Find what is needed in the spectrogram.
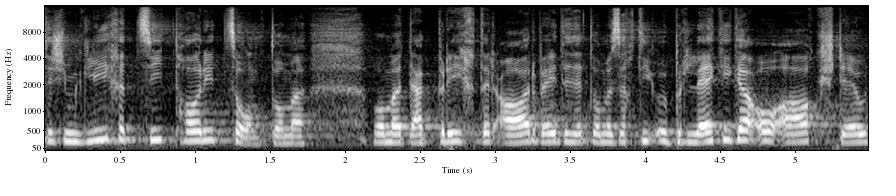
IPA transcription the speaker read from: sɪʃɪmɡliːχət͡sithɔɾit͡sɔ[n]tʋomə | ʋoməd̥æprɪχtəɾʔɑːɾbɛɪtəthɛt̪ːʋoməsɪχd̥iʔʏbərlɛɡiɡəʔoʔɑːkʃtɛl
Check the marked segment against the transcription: correct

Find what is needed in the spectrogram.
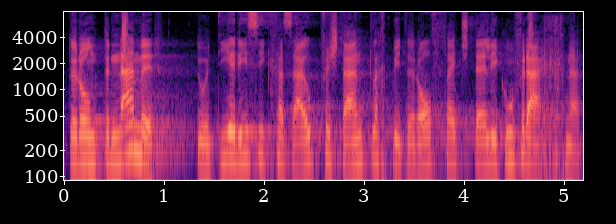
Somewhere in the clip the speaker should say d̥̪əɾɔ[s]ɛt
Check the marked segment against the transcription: incorrect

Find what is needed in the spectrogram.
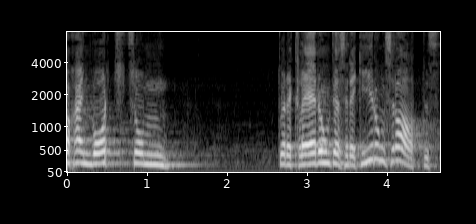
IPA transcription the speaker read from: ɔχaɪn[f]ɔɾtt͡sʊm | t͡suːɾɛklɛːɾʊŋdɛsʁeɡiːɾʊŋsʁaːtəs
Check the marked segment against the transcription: incorrect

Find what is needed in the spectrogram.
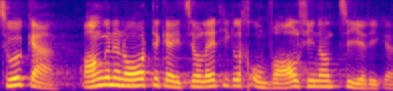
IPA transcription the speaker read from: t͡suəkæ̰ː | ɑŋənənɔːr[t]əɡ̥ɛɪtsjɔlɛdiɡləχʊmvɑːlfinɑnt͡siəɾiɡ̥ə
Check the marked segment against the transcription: correct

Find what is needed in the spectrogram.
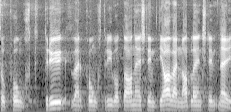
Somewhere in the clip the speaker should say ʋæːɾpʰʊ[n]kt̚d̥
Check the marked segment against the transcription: incorrect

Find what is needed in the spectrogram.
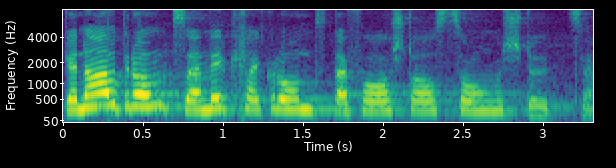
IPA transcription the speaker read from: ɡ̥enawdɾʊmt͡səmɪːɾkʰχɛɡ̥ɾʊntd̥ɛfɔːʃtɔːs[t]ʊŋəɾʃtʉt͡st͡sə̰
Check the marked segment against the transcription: incorrect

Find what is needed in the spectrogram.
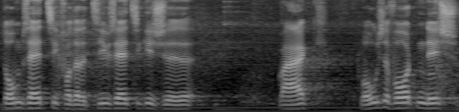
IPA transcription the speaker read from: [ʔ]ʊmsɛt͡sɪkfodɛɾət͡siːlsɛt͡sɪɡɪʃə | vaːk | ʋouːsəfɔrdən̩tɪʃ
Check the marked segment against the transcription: incorrect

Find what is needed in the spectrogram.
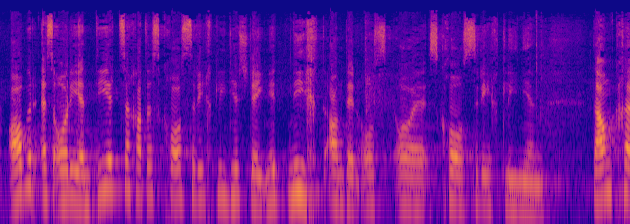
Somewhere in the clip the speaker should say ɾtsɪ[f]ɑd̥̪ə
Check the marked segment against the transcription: incorrect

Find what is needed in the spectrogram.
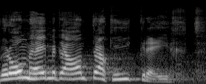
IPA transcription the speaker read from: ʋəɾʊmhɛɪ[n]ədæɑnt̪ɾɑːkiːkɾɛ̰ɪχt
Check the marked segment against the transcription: incorrect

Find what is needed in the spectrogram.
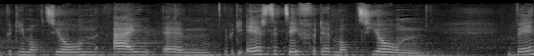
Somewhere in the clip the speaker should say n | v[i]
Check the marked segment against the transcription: incorrect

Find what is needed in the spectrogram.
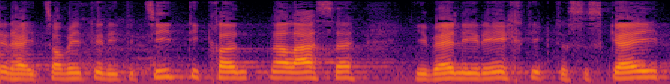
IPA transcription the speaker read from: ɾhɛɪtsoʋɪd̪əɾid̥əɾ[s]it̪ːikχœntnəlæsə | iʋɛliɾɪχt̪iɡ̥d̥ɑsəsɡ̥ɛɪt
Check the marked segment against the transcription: incorrect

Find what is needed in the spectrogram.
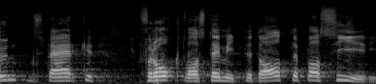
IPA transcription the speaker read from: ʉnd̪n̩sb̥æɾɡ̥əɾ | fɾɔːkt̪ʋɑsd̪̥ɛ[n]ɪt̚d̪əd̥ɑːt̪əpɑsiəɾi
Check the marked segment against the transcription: incorrect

